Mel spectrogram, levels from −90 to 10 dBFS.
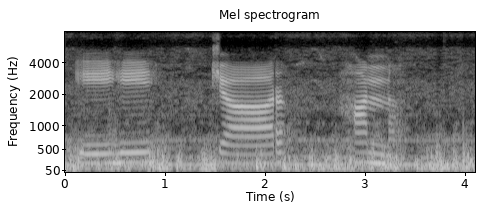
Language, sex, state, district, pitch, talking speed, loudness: Punjabi, female, Punjab, Fazilka, 190 Hz, 45 wpm, -16 LUFS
